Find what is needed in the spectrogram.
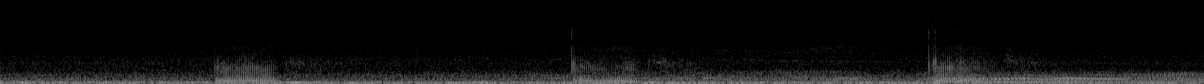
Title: Snoring Oreo 😴😴😴 #shihtzu #pets #cute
